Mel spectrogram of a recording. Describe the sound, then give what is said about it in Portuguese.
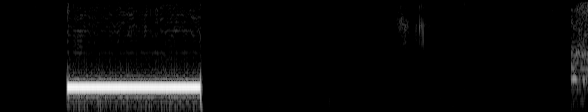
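Telephone busy tone after a dropped call: one steady, loud, mid-pitched beep lasting about a second, then near silence with a few faint brief sounds and another noise starting at the very end. “a ligação caiu. É, caiu.”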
